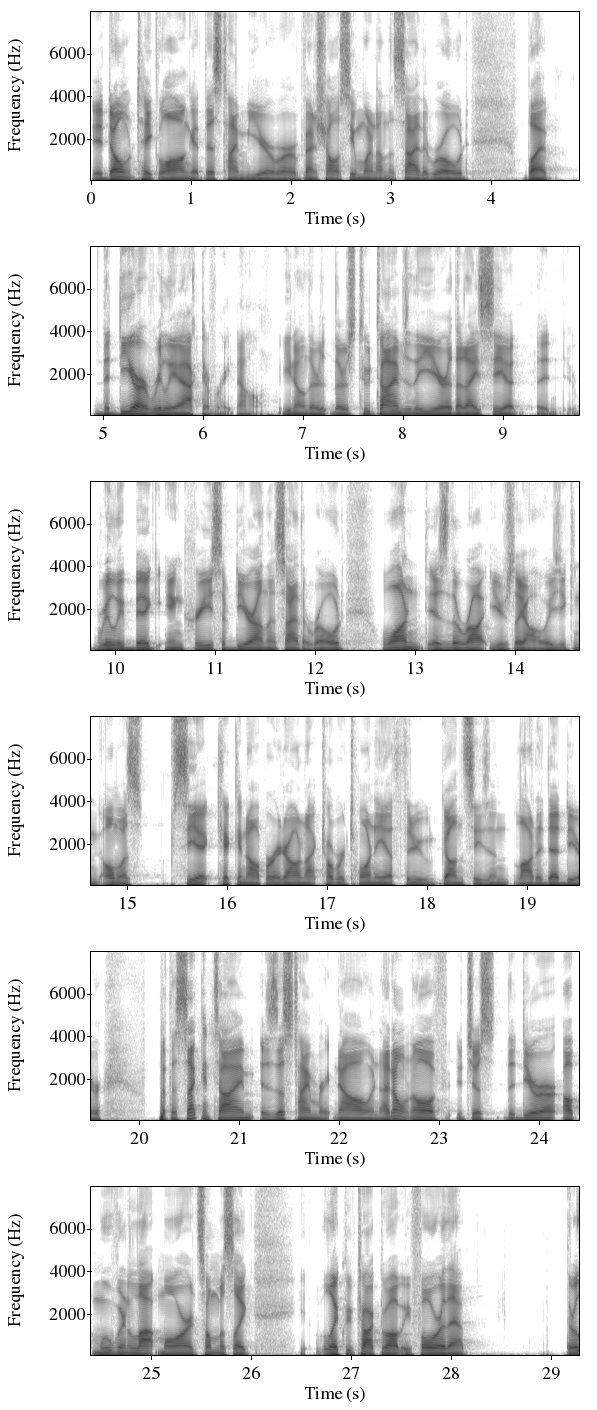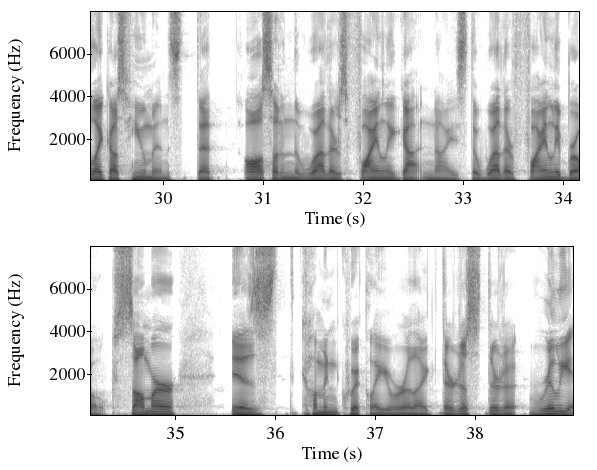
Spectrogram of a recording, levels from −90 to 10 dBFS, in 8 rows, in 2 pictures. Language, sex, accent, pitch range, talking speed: English, male, American, 90-110 Hz, 210 wpm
